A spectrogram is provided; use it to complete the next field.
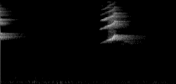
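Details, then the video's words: Javan bee-eater giving one bright, upward-sweeping chirp with layered overtones, just after the fading tail of a previous note, in a quiet setting. "SUARA BURUNG EKEK KELING MEMANGGIL"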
